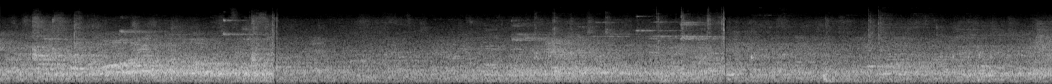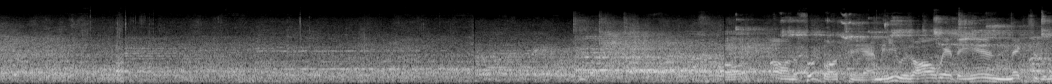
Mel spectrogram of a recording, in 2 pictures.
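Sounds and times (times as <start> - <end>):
echoing crowd chatter: 0.0 - 21.0.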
